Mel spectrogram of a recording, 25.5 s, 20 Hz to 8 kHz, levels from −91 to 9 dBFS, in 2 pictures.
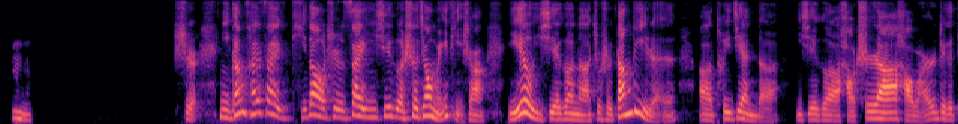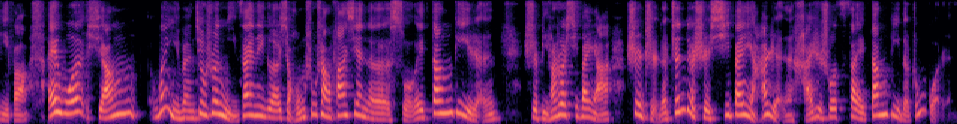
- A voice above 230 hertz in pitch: No, high, 190 Hz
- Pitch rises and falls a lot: Yes, wide, 8.4 semitones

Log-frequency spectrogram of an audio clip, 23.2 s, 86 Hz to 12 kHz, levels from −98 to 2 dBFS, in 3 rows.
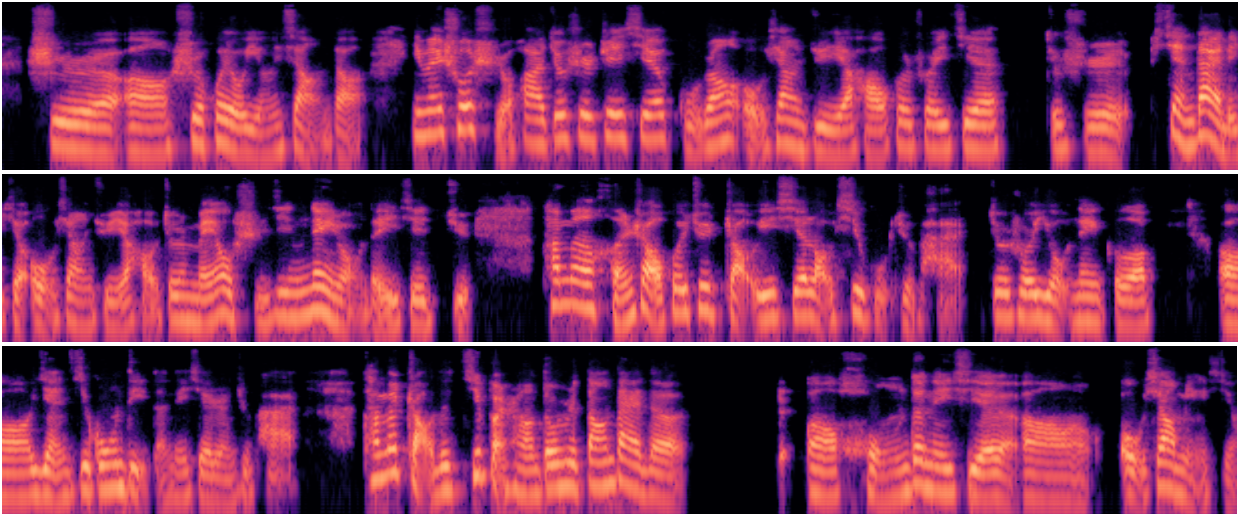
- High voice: No, medium, 175 Hz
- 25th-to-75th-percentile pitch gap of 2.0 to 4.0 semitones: No, average, 4.6 semitones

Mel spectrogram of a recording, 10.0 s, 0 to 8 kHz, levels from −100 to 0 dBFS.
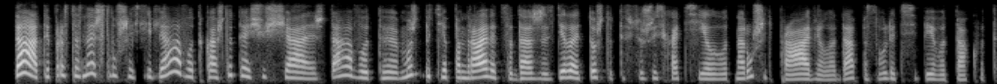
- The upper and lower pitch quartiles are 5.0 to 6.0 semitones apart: Yes, wide, 5.5 semitones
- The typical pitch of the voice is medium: No, high, 220 Hz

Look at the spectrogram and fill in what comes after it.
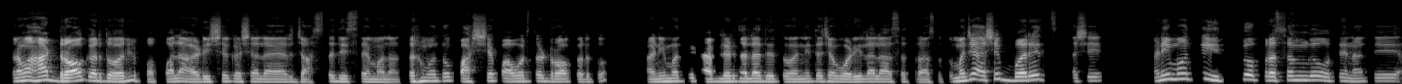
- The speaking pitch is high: No, medium, 140 Hz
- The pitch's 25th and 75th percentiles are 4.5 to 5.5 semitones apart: Yes, average, 5.2 semitones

